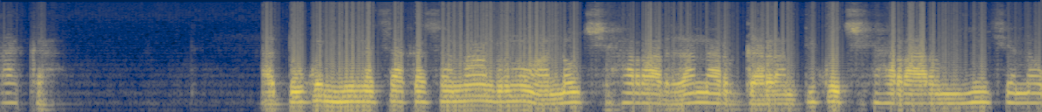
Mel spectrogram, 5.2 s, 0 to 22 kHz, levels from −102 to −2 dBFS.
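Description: Speech, with planar audio read as interleaved for the whole clip: short blocks of about 5.8 ms, which fits a 256-sample block, each replay as squeezed left-then-right halves. This gives a robotic buzz at 172 Hz with no clear octave shift, visible as harmonic lines spaced 172 Hz apart on a spectrogram and a waveform with a seam every 5.8 ms.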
